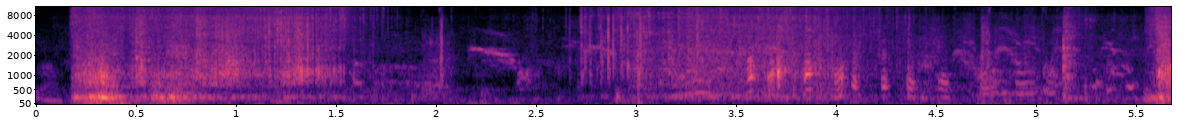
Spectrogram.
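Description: Chickens clucking, in two loud stretches with a short lull near the middle.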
